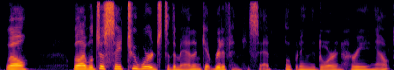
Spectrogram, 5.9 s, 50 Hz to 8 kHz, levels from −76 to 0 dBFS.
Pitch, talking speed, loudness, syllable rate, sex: 170 Hz, 245 wpm, -20 LUFS, 5.6 syllables/s, female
